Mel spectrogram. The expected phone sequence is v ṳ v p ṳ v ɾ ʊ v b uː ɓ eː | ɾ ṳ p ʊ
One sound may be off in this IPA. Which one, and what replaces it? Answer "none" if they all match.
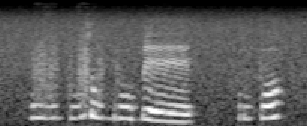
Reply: none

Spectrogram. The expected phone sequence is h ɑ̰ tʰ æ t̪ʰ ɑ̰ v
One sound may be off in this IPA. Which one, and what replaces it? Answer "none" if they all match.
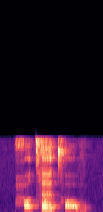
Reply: none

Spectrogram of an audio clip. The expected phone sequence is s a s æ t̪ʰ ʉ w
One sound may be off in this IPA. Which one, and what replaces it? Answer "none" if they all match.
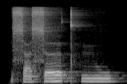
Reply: æ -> ɜ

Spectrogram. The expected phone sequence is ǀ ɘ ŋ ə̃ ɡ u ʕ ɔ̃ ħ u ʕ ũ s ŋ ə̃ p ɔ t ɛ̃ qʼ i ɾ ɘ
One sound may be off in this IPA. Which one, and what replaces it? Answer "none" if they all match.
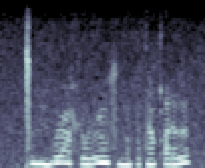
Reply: ɔ̃ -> ə̃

